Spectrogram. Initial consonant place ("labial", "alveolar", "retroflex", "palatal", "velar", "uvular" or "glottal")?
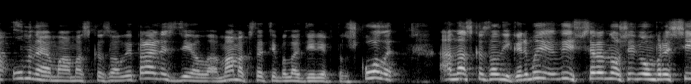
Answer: labial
